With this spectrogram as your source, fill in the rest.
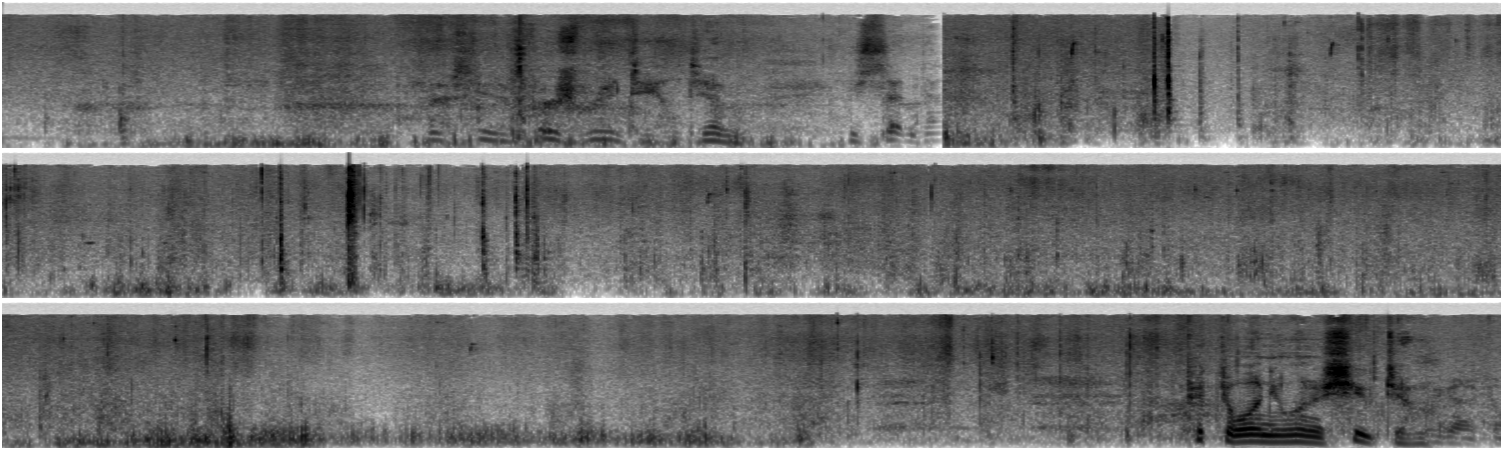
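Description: A man speaks calmly close by, slightly out of breath.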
